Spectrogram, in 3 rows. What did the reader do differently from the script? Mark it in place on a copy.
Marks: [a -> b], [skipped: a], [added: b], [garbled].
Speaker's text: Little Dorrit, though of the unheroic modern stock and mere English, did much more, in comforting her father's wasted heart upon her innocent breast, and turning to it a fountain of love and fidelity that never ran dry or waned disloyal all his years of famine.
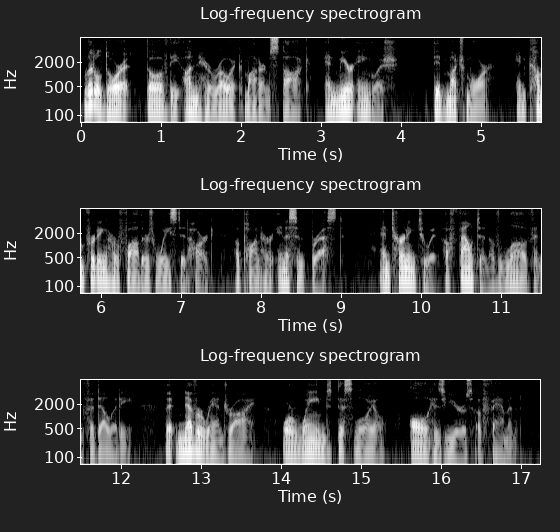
Little Dorrit, though of the unheroic modern stock and mere English, did much more, in comforting her father's wasted heart upon her innocent breast, and turning to it a fountain of love and fidelity that never ran dry or waned disloyal all his years of famine.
